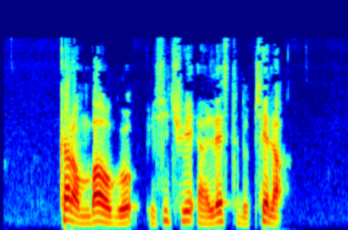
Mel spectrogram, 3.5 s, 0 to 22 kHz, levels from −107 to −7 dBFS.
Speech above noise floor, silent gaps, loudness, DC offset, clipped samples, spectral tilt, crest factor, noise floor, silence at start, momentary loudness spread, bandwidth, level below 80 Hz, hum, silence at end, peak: 61 dB; none; -18 LUFS; under 0.1%; under 0.1%; -6 dB/octave; 18 dB; -79 dBFS; 0.6 s; 12 LU; 11.5 kHz; -64 dBFS; none; 0.65 s; -2 dBFS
